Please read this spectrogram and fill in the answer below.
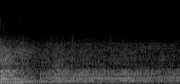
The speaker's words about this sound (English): Motorcycle engine. Okay.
